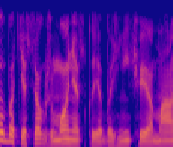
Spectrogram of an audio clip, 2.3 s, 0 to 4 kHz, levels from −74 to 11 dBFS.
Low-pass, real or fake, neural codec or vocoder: 3.6 kHz; real; none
